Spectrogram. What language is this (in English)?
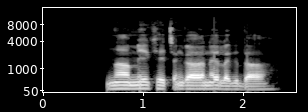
Khetrani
